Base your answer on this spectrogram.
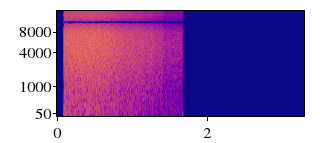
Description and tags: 8-bit long slide
A video game sound effect made with Famitracker that could sound like an object sliding along the ground
game, long, move, old, retro, slide, swish, swoosh, video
